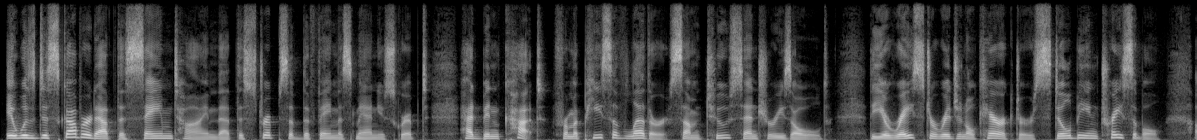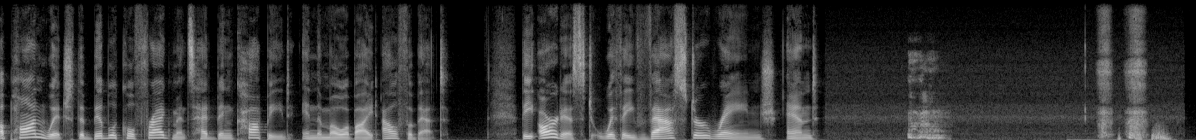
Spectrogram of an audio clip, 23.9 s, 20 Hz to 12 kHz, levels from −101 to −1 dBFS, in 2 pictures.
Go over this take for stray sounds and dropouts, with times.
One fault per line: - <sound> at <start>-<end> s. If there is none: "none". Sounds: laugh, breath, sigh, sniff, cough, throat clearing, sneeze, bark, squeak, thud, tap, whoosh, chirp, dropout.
- cough at 21.0-21.5 s
- sniff at 22.6-23.8 s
